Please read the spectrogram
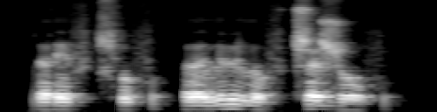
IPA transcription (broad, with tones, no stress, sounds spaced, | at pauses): ɾ ə˨ ɾ e˨ f t͡ɕʰ ʊ˨ f | ə˨ l ʉ˦˨ l ʊ˨ f ʈ͡ʂ ə˦˨ ʐ o˨ f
